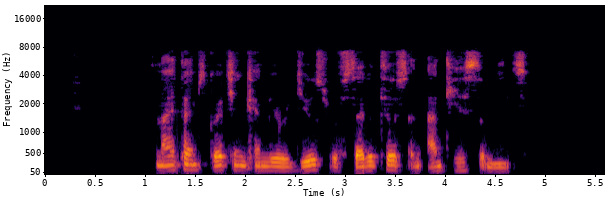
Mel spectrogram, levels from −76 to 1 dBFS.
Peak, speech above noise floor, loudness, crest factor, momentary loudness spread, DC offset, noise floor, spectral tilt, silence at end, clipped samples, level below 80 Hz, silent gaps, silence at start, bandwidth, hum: -6 dBFS; over 66 dB; -24 LUFS; 20 dB; 7 LU; under 0.1%; under -90 dBFS; -4 dB/octave; 0.75 s; under 0.1%; -58 dBFS; none; 1.1 s; 7.8 kHz; none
